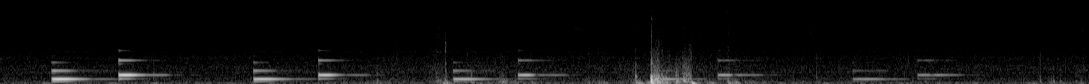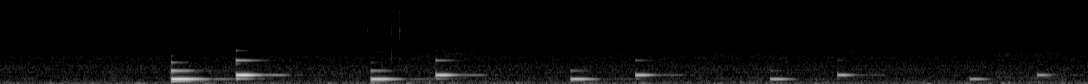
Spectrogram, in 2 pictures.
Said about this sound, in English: We will listen to five pairs of percussive tones that increase in distance, followed by five tones that decrease in loudness.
